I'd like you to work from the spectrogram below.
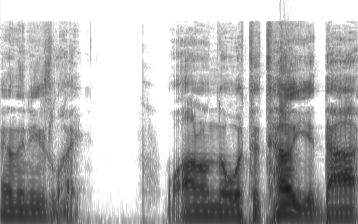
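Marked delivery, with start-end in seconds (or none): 1.2-2.7 put-on New York accent. Describing an actor's performance as Mark, imitating him in Mark's New York accent. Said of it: "almost like a New York accent when he's Mark".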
